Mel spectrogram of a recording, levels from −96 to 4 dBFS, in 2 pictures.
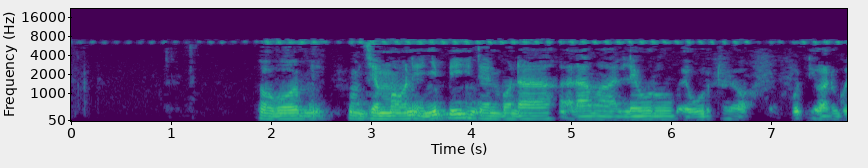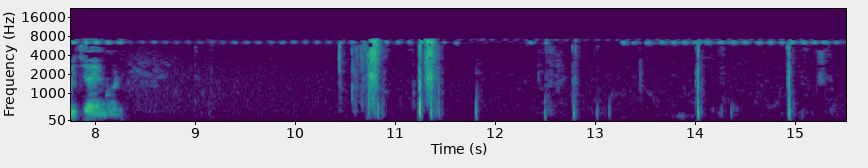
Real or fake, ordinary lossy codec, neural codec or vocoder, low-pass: real; MP3, 32 kbps; none; 7.2 kHz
